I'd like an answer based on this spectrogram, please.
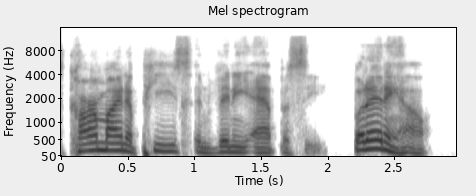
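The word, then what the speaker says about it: Carmine Appice: right because Carmine is Carmine a pece and Vinnie is Vinnie Apache they like separate the pronunciation of their same name even though they're related correct I believe they're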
